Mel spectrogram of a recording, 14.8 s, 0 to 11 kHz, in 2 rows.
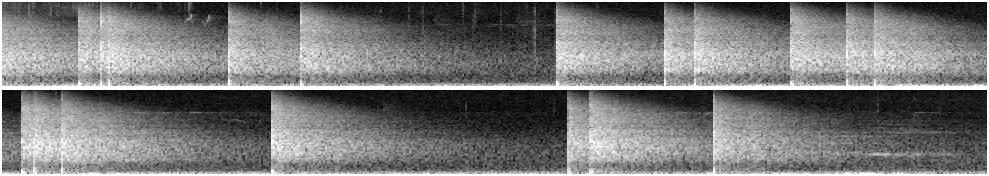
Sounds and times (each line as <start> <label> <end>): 0.0 Military training exercises 3.0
